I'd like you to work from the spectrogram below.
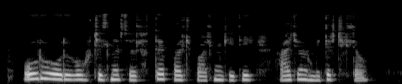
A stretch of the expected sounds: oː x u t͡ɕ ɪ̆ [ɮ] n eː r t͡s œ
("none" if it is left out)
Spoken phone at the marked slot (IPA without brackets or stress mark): ɮ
